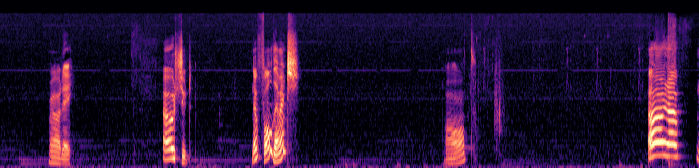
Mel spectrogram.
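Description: A young man speaks in short, animated bursts close to a microphone.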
